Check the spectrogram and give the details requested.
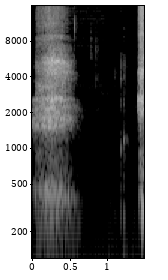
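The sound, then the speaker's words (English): One loud sneeze bursts out as a breathy blast lasting about half a second, then fades into near-silence with a few faint clicks before another sound begins right at the end. “Bless you.”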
